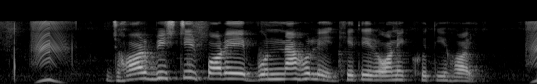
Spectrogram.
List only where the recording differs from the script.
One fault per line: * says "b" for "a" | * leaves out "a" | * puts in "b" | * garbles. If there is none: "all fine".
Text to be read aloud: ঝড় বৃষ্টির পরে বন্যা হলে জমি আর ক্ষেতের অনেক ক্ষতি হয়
* leaves out "জমি আর"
